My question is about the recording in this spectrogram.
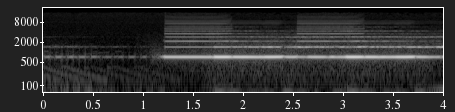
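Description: Behringer Neutron analog synthesizer drone: a fading tone over repeating falling low sweeps. About a second in, a loud, steady, high-pitched tone with overtones cuts in suddenly and holds, its brightness briefly dipping midway.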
